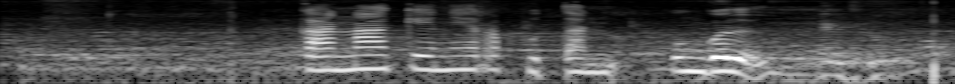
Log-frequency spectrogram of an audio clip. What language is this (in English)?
Javanese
